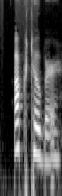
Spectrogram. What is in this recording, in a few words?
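"October", English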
